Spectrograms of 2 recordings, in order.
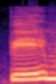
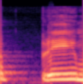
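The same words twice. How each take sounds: First: पेम said as pem, the r dropped; पेम pronounced pem with no r; wrong pronunciation. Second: प्रेम said as prem, r clearly in the pr cluster; correct pronunciation. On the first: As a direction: read पेम plainly as pem, no r after the p. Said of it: "पेम नहीं होता". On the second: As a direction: sound the r in प्रेम, prem not pem. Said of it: "पदेन की मात्रा आएगी प्रेम". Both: Shown as a demonstration.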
